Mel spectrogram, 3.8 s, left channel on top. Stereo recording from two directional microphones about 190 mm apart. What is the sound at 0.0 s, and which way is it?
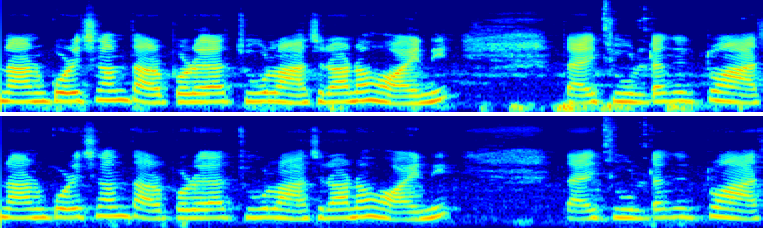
Speech, 15° left (ahead or behind).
